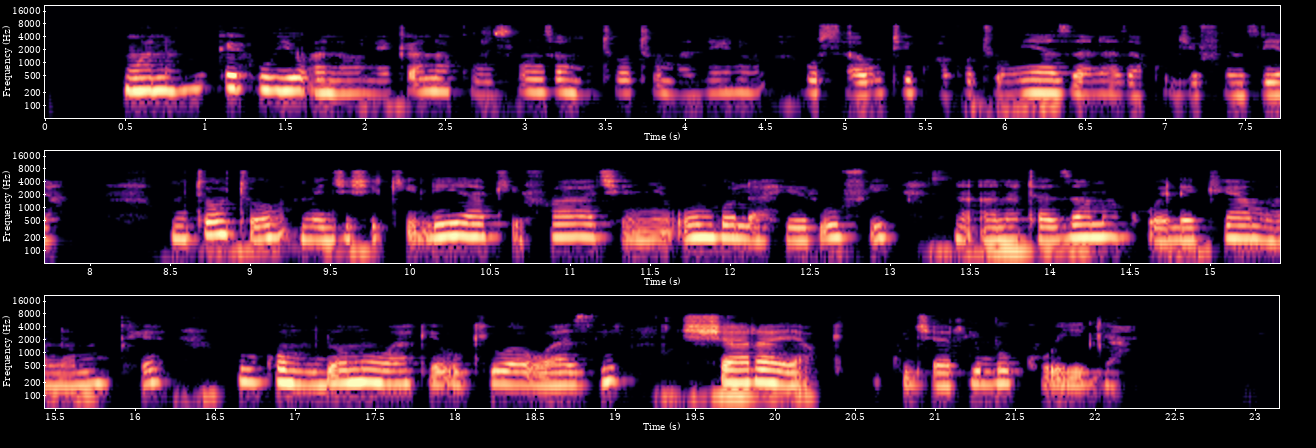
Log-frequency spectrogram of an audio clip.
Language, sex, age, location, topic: Swahili, female, 25-35, Nairobi, education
